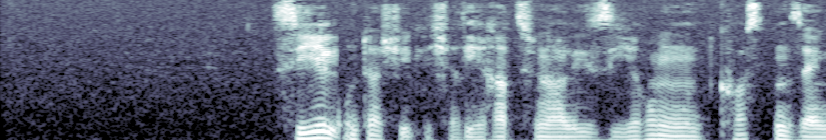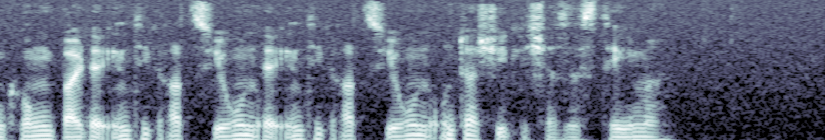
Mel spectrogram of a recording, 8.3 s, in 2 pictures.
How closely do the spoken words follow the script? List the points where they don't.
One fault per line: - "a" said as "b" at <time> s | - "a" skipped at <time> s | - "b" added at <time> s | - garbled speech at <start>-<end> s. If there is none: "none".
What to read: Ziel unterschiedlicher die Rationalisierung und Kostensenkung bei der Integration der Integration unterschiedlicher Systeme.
none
